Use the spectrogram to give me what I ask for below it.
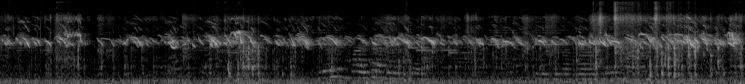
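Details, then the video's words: Murgi chicks feeding, a dense chorus of high, quick chirps running without pause, a few lower soft notes mid-way and scattered pecking taps. "Murgi chicks Chirping sounds and eating"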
